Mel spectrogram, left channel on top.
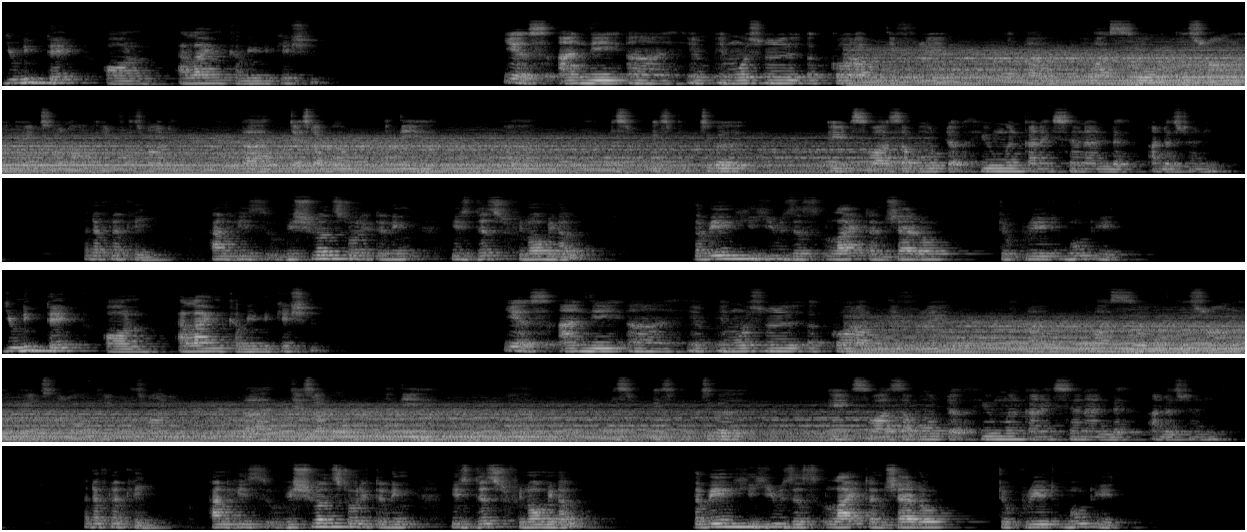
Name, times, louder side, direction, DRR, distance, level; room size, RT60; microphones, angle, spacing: voice 1, 0.0-3.2 25.7-26.5 26.9-30.8 31.8-34.4 34.8-36.0, right 3 dB, 35° right, 0.4 m, -31 dB
voice 2, 5.0-9.7 10.0-14.2 14.8-16.8 17.4-17.9 18.2-19.9 20.7-24.6, left 2 dB, 85° left, 1.0 m, -33 dB
sound 1, 8.4-21.7, left 1 dB, 70° left, 0.6 m, -30 dB
3.6 x 2.3 x 2.5 m
head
